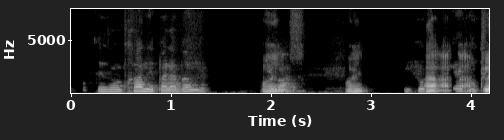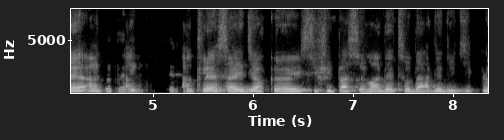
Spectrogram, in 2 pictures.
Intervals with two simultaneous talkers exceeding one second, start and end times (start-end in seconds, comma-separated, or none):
3.5-4.9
